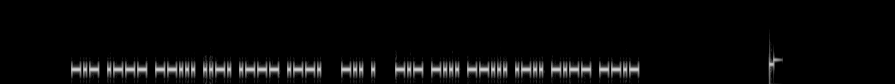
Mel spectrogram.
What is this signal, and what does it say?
Morse code, heard as a keyed tone, about 40 wpm, 700 Hz. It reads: KJ7FJP DE KB7LYQ
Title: USA Callsign DE Callsign - 6 Characters - 40wpm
